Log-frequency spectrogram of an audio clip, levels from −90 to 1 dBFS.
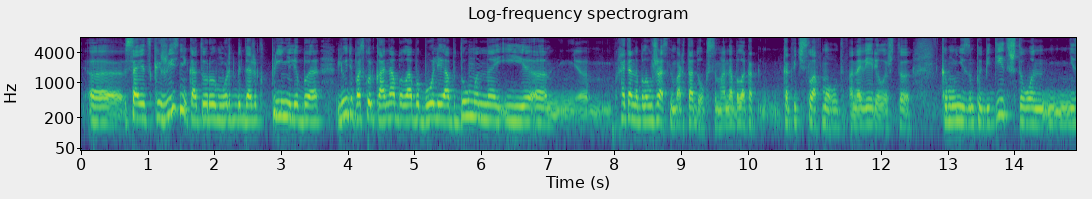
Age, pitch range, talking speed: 50-69, 165-200 Hz, 135 wpm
